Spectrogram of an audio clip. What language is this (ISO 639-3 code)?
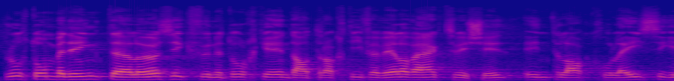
gsw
